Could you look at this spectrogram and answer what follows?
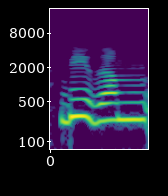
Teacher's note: ज़ाल पे देखें ज़बान को थोड़ा सा बाहर निकालेंगे, ज़ा नहीं पढ़ेंगे।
